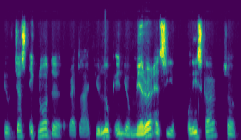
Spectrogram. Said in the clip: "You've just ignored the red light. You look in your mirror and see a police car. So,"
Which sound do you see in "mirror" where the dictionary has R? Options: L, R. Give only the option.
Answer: R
